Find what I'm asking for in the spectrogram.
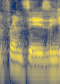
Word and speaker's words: Franzese: Daniel Franzese. Did I say it right? – Yeah, Daniel Franzese.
